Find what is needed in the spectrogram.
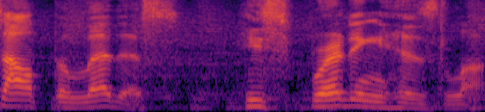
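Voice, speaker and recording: With music in the background, a man with an American accent speaks at a fairly high pitch and ordinary pitch variation. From US West, San Francisco Chinatown. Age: 60s. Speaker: community volunteer patrol and lion dancer. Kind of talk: documentary interview; casual chat on patrol.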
